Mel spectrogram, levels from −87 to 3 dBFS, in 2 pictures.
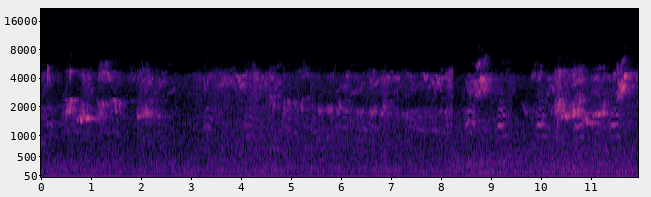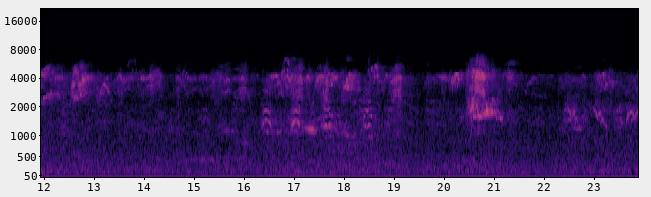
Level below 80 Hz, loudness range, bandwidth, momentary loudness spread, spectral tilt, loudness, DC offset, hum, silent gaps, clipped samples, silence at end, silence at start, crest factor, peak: -76 dBFS; 10 LU; 16 kHz; 17 LU; -1.5 dB/octave; -44 LUFS; under 0.1%; none; none; under 0.1%; 0 s; 0 s; 26 dB; -20 dBFS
